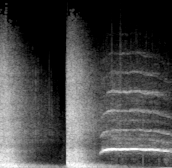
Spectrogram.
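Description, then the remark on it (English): Two loud, sharp rifle shots, fired at a woman, about a second apart, each trailing off in a rumbling decay, followed by a steady, high-pitched sustained tone that holds to the end. “I raised my rifle and...”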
